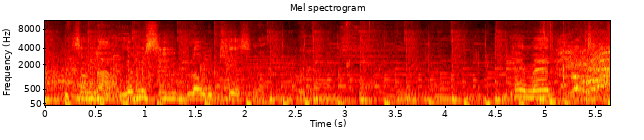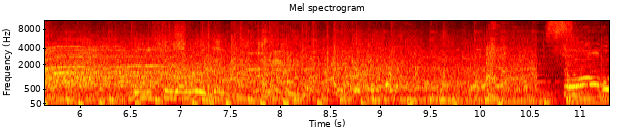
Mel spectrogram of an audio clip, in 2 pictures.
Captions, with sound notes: - So now, let me see you blow the kiss now. Hey man. (crowd cheering) Let me (in foreign language).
